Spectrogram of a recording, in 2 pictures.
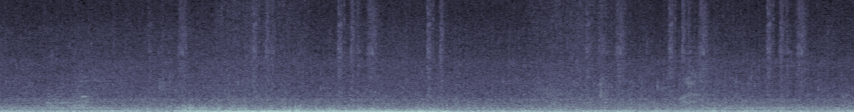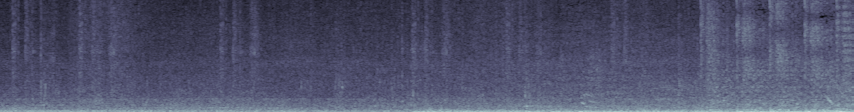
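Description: Water rushes and churns loudly.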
